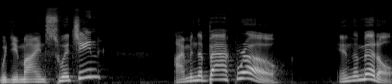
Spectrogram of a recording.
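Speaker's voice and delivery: mock, put-on passive-aggressive tone. Acting out a passenger in someone else's seat asking to switch, mock passive-aggressive request. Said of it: "you passive-aggressively say".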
